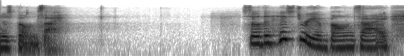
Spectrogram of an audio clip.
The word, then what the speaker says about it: bonsai: And it is pronounced bonesai. I know I say bonsai a lot, but the the correct pronunciation is bonesai.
